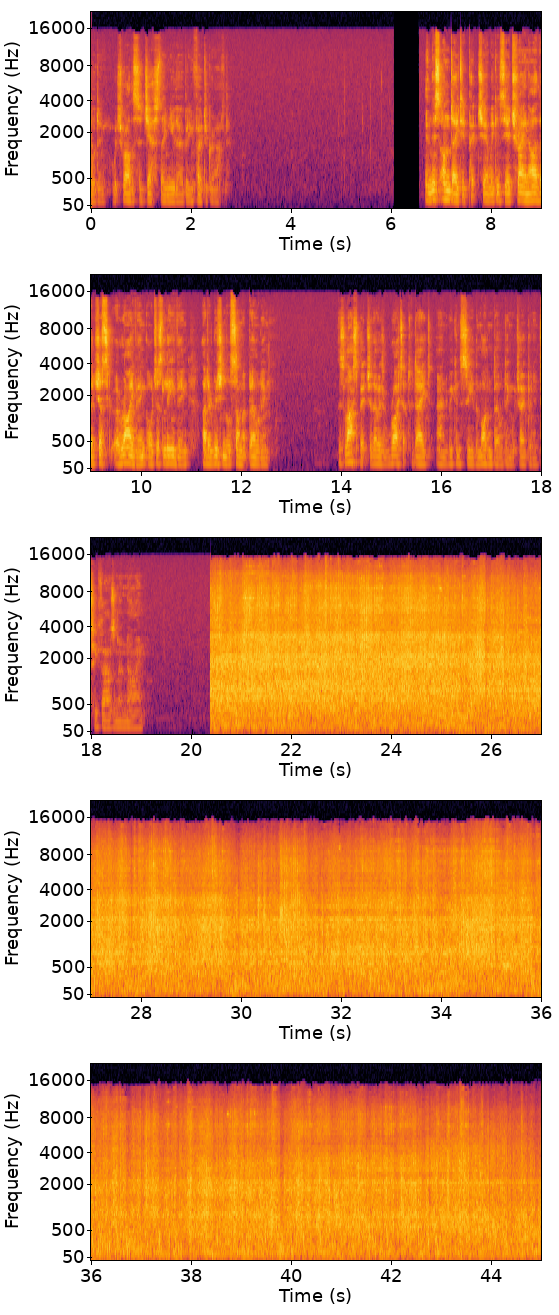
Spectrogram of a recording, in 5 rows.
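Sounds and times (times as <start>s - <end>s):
train running noise: 20.4s - 45.0s.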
